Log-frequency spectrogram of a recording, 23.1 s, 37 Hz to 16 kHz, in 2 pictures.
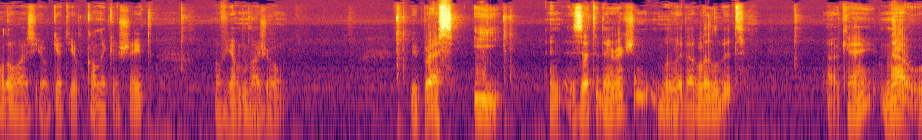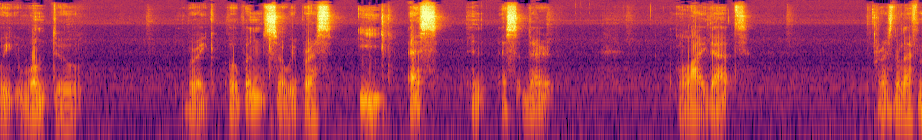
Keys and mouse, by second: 1.1 s, 2.4-4.4 drag, 5.2 e, 10.1 middle click, 15.1 e.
